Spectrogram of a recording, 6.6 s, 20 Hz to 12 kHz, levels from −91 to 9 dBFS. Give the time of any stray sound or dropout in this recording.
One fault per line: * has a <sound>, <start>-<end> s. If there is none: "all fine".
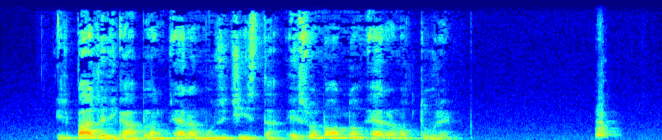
* has a bark, 5.9-6.2 s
